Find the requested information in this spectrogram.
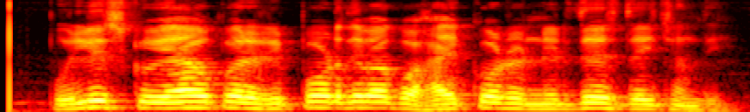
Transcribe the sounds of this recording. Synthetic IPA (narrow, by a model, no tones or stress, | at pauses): puliskueɦaupɔɾeɾipoɾʈd̪ebakuɦajkoɾʈeniɾd̪esd̪ejt͡ʃʰɔnt̪ḭ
